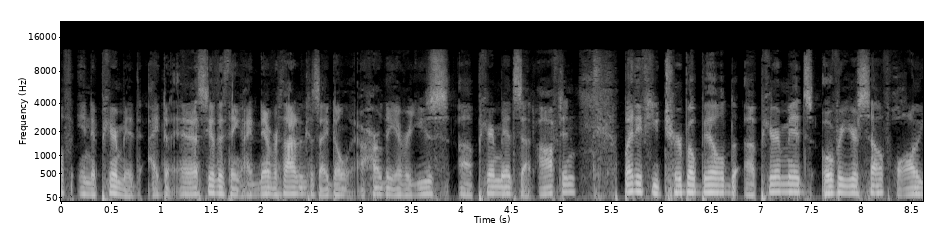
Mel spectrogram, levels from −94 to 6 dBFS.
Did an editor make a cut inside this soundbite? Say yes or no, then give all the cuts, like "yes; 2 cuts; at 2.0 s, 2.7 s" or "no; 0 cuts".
yes; 1 cut; at 2.4 s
